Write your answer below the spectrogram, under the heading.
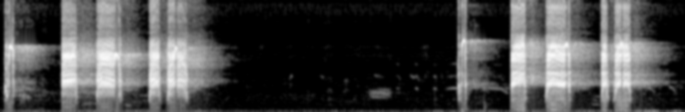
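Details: Black francolin in Pakistan calling twice, each a harsh, grating phrase of about five short, clipped notes, with a quiet gap of a few seconds between phrases.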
